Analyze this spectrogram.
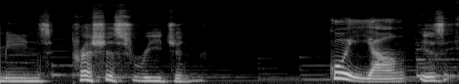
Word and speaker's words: Guiyang: In the name of this province and its capital, the U plus I is pronounced Wei, not we. Listen. Guizhou. Guiyang.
